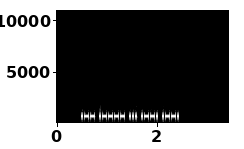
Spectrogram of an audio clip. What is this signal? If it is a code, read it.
Morse code, heard as a keyed tone, about 37 wpm, 700 Hz. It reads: W1SPP
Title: USA Call Signs - 5 Characters - 3x Character Spacing - 40wpm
